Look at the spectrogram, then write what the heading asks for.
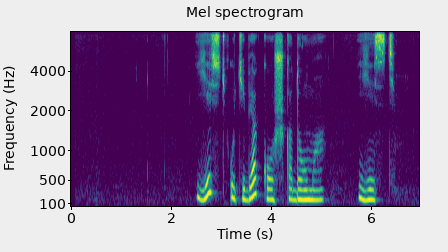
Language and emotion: Russian, neutral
